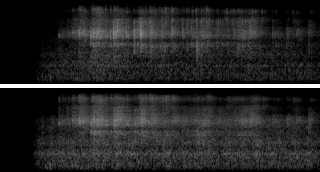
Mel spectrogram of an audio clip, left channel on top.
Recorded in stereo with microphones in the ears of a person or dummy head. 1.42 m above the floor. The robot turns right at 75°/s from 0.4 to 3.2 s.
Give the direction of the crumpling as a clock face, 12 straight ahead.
12 o'clock.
